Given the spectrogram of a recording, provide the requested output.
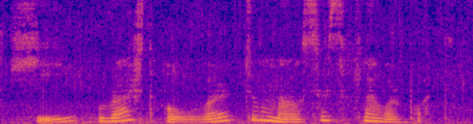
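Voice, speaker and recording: A woman speaks softly. Her tone is calm. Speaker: children's story reader. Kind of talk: reading aloud. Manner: soft-spoken.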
